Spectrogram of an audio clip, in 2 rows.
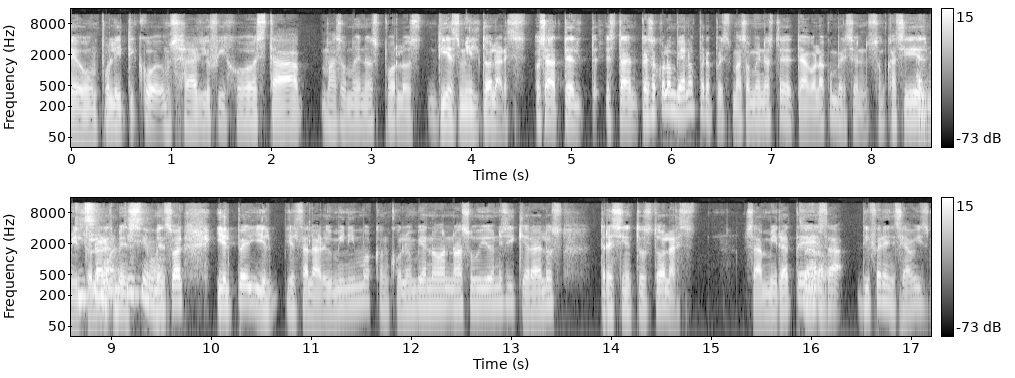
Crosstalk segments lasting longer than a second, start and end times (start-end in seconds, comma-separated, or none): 8.4-9.7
